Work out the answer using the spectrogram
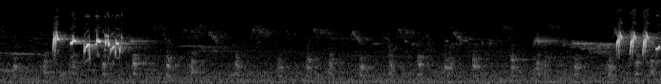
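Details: Caged bulbul bred in captivity during the 2018 season gives a loud warbled burst, then soft scattered ticking chirps, then another bright phrase of rapid liquid notes at the end.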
